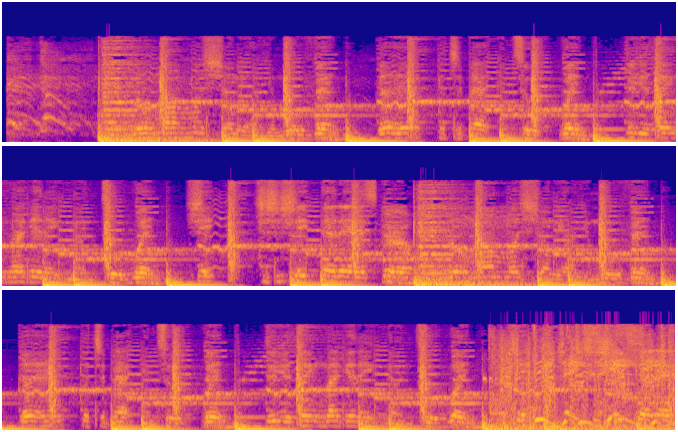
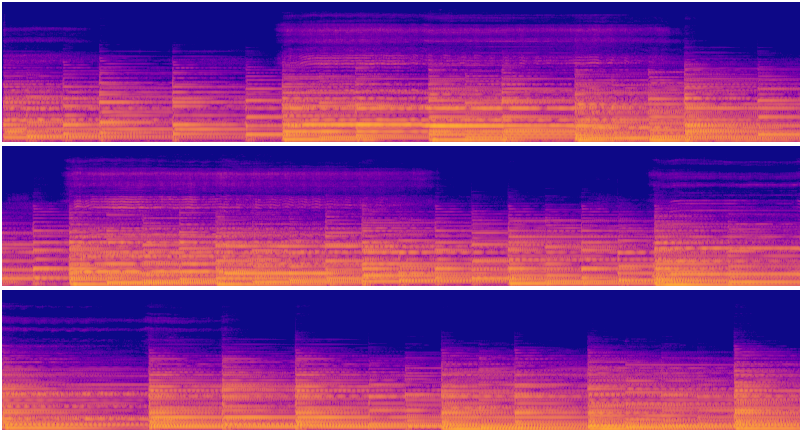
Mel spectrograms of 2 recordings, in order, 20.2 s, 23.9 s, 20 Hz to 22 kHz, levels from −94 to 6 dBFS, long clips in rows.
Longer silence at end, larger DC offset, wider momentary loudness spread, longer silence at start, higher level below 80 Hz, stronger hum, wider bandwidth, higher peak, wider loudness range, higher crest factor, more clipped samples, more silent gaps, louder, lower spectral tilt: about the same, 0 s vs 0 s; second, under 0.1% vs 0.3%; about the same, 8 LU vs 7 LU; about the same, 0.05 s vs 0 s; first, -14 dBFS vs -30 dBFS; neither; second, 8.4 kHz vs 11 kHz; first, 0 dBFS vs -4 dBFS; about the same, 2 LU vs 3 LU; second, 10 dB vs 16 dB; neither; neither; first, -12 LUFS vs -20 LUFS; second, -4.5 dB/octave vs -9 dB/octave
